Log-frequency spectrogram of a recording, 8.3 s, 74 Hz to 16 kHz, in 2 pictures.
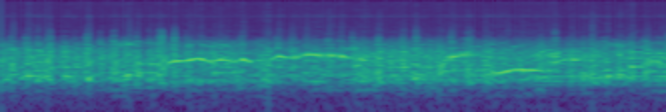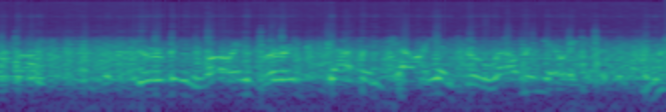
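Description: Mediumwave AM radio tuned to 1460 kHz, receiving a distant station: a voice comes through narrow and muffled, too weak to make out, with crackles of static over it.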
